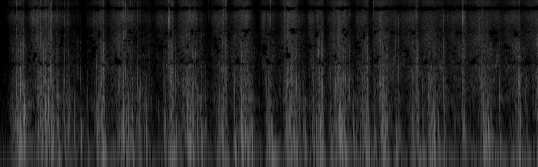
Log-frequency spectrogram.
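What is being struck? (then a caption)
Denim jeans fabric. Fingertips and nails quickly scratch and rub blue denim jeans fabric stretched over what appears to be a leg or knee, soft over a solid form. The result is a steady run of dry, crinkly scratching strokes with a bright, hissy texture and little low end.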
